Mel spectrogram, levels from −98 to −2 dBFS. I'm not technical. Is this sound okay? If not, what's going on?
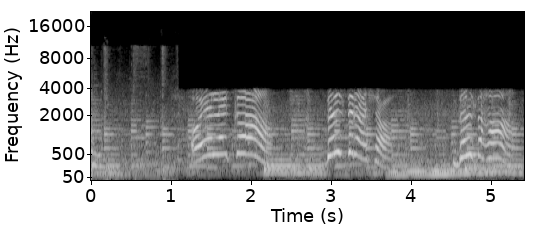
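No. An input switched to a poorer device at about 1.08 s and stays that way to the end. From that moment the sound turns duller and boxier, as if the top end were cut off: nothing above about 3.8 kHz gets through. A faint new background hiss comes in, while the loudness stays about the same and there's no gap at the switch. The likely cause is the recording system jumping mid-take to a poorer microphone or a headset's call mode.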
